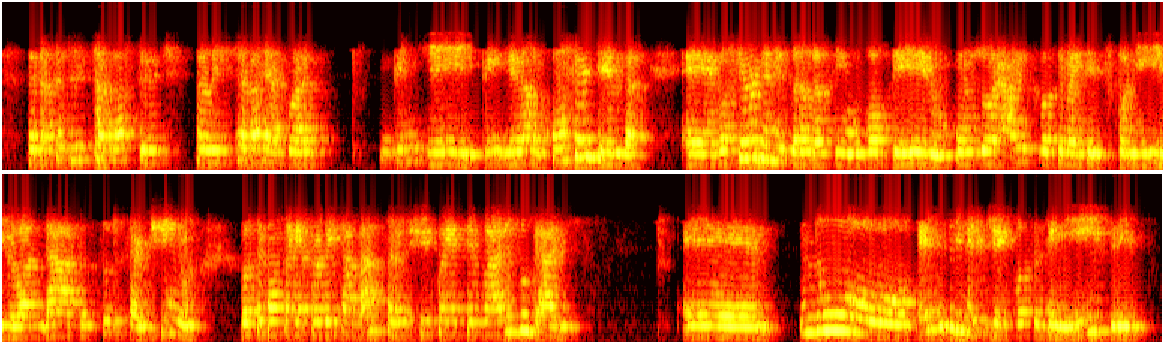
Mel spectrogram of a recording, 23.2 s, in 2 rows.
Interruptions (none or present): none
